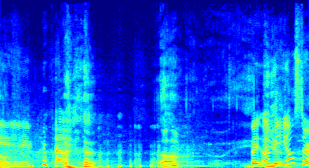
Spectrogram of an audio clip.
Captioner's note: audience and Michelle laughs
